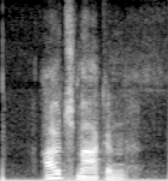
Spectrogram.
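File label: "uitmaken", Dutch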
